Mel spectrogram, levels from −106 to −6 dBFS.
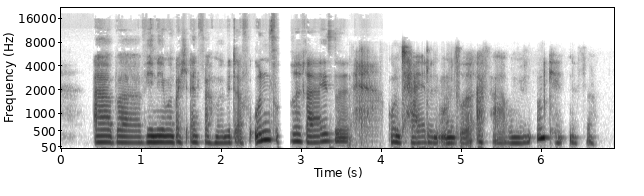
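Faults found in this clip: Call audio freeze, 2.71 to 2.90 s: held-over sound fading into about 110 ms of silence, then speech resumes where it left off. Nothing lost, but roughly 150 ms of extra delay added.
Likely cause: packets stalled in transit and the jitter buffer ran dry. The receiver stretched the last audio to cover the wait, then picked up intact once the packets arrived.

Burst of packet loss, 3.17 to 3.26 s: short held buzz or fading hiss, then a jump ahead. About 60 ms of speech gone.
Burst of packet loss, 3.36 to 3.44 s: same again, roughly 60 ms skipped. In both cases the packets were lost or arrived too late to play, and concealment dragged out and faded the last sound before playback resumed further along.

Call bitrate drop, 3.55 s to the end: speech turns rough and muffled. The encoder falls from 32 kbps to 7 kbps and sits at the floor for about 1.5 s. 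Audio bandwidth narrows from 20 kHz to 8 kHz.
The bandwidth estimate collapsed, so Opus was forced into coarse coding and dropped the top end. The quality stays degraded for the rest of the clip.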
